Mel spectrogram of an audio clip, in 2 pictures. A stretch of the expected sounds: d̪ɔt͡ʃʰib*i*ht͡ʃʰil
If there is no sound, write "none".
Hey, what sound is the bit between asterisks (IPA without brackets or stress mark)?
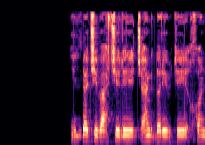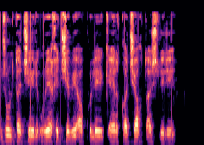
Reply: a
